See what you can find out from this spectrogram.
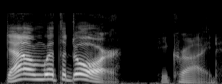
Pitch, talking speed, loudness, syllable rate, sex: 160 Hz, 160 wpm, -17 LUFS, 3.3 syllables/s, male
